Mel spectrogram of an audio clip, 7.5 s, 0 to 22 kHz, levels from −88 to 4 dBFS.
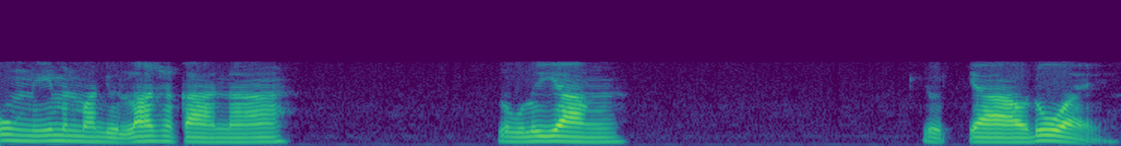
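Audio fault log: The speech comes through a G.711 A-law telephone channel that works as intended, which fits a 64 kbps path, with the band closing at about 3.9 kHz and any coding noise sitting faint under the signal.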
